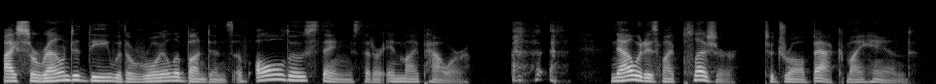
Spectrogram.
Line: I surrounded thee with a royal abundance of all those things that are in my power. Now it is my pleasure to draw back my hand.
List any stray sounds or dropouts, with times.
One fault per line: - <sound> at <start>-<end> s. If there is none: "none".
- cough at 5.1-5.7 s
